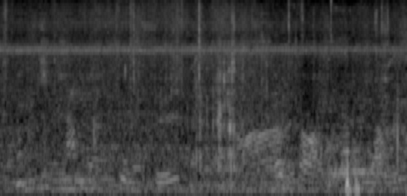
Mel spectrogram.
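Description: Indistinct background voices in short, scattered phrases, with a single dull thump about three and a half seconds in.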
